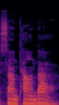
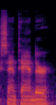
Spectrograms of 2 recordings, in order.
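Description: First: The name is said softly and daintily. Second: The name is said plainly and hard. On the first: This is the name as he now wants it said. "it's the really effeminate sounding version. So just be dainty with it" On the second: This is the old way of saying his name. "he went from like Santander"

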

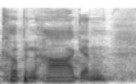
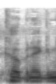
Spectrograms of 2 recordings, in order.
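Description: First: The city name is said with German-style pronunciation. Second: The city name is said without German-style pronunciation. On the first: The speaker calls it wrong. "not Copenhagen, because that's what the Nazis called it" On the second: The speaker calls it right. "you have to say Copenhagen"

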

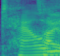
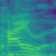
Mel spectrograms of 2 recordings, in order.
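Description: First: The name is said with three syllables, Talia. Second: The name is said with two syllables, Tyla. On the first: The speaker calls it wrong. "Am I saying that right?" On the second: The speaker calls it right. "It's Tyla"

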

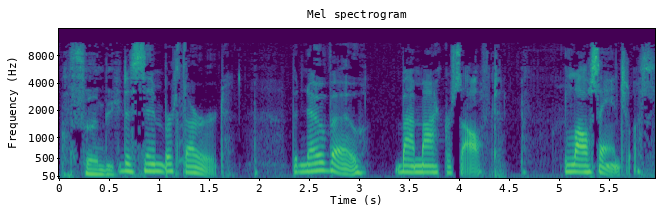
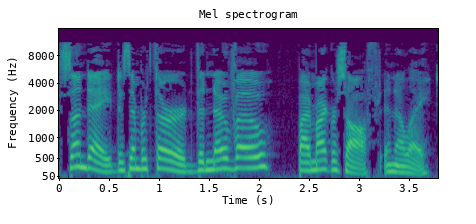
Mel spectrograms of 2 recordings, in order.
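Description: First: It is said in a Southern country accent. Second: It is said in a plain, neutral accent.

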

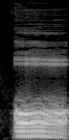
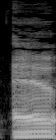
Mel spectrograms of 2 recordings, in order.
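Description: First: A Minnesotan O, made far back in the mouth. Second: A Western O, made forward in the mouth.

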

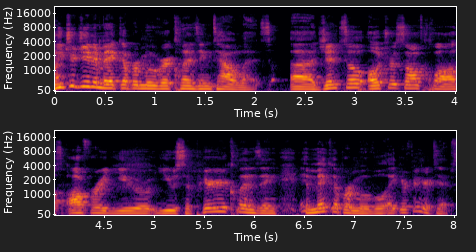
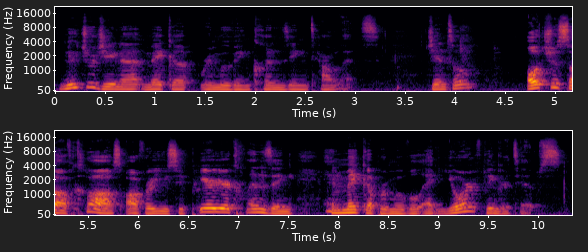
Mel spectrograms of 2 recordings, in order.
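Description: First: It is read in the speaker's natural voice. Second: It is read in a put-on soothing male voice.

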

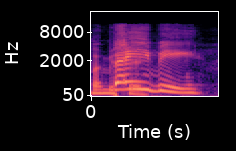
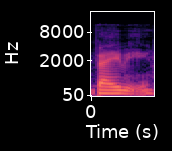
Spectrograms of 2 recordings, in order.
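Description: First: The word has a thick, exaggerated accent. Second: The word has the speaker's natural accent. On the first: Someone else said it this way. The speaker calls it wrong. "She did it like really bad. Like" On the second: This is how the speaker says it. The speaker calls it right. "but I would say baby"

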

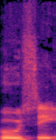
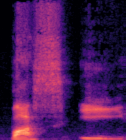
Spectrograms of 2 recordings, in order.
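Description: First: The first vowel sounds like 'oo'. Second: The first vowel sounds like 'uh'. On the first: The speaker calls it wrong. "it's not Boosie" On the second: The speaker calls it right. "It's Bussey"

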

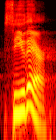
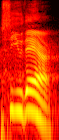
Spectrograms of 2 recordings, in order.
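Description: First: It sounds short and annoyed. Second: It trails off without ending.

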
